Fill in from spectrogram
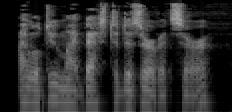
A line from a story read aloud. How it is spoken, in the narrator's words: Harry said quietly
